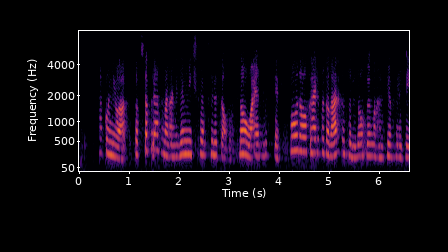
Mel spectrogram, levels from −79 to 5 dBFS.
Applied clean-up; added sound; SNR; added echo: neural mask model DeepFilterNet 3.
